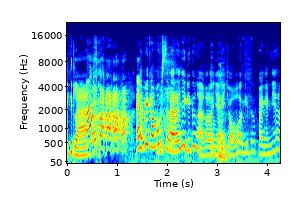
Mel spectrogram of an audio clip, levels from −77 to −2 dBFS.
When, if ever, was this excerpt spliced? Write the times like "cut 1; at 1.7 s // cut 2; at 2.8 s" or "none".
cut 1; at 1.3 s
